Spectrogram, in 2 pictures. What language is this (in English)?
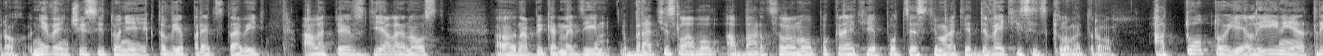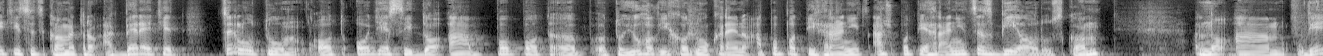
Slovak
